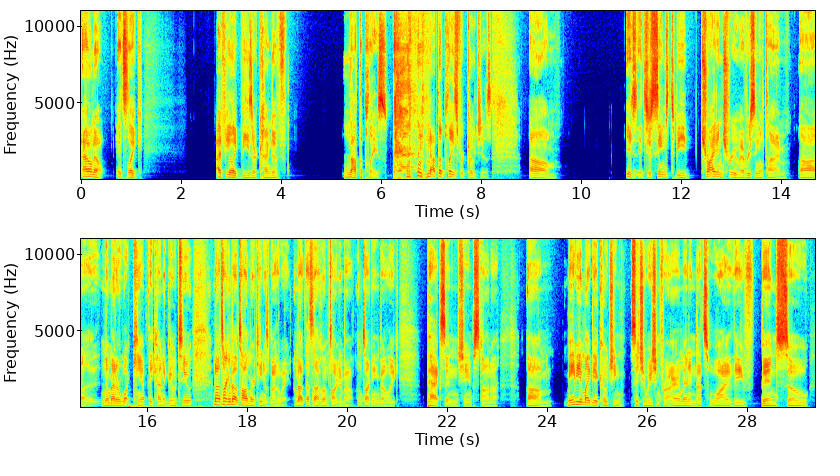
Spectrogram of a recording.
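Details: Aphasia in an adult man who reports difficulty getting words out and sometimes substituting other words.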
